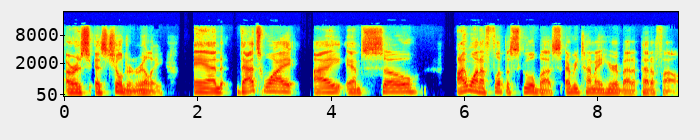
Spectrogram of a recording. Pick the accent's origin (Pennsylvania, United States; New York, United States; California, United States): California, United States; Fullerton; also born or lived in Laguna Beach; I grew up on Fullerton right up the street from Anaheim Hills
